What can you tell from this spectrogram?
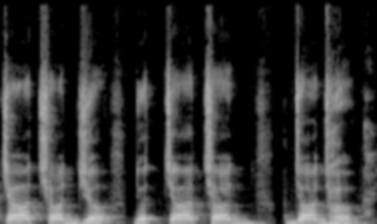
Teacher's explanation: च वर्ग की ध्वनियां है। स्पर्श संघर्षी ध्वनियां है।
